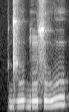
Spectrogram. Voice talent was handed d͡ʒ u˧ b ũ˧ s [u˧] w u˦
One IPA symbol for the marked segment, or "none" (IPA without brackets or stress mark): u˧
